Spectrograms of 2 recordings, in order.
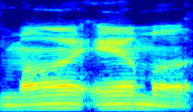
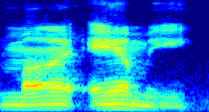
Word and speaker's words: Miami: Indian tribe's name and it is my AMA and if you come to my AMA and pronounce it Miami they will run you out of town they will run you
